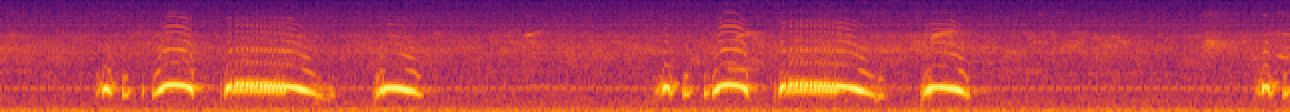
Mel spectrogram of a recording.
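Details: Spotted dove song used as a lure so other doves answer: two phrases, each of short rounded coos then a long drawn, falling coo and a final short coo, about three seconds apart, over a faint steady hum.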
